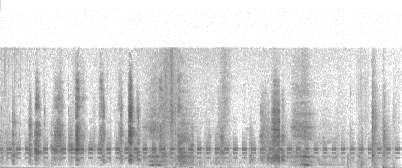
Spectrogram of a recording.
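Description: A man breathing hard and unevenly, quiet and broken into short breaths with a couple of brief voiced catches, over a faint, steady tone from the film's score.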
